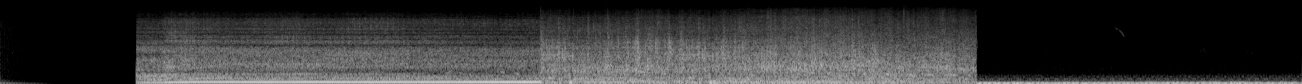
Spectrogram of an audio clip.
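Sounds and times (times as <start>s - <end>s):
truck engine humming: 1.4s - 9.8s.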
